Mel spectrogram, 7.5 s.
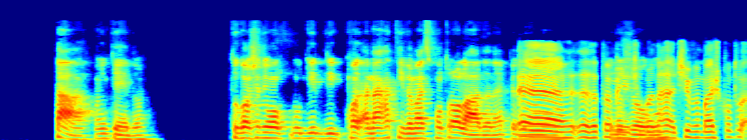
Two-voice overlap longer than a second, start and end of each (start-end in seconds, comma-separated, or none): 5.2-6.8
